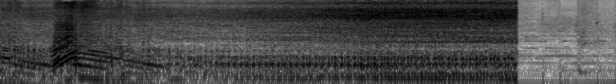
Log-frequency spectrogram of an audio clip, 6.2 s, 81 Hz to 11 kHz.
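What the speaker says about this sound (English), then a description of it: "One of the most intoxicating sounds that I believe exist on this planet is a V4." A Honda RC30 V4 motorcycle engine revs up sharply, then holds a loud, steady, throaty roar close by for several seconds before cutting off abruptly, leaving a brief quiet tail.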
